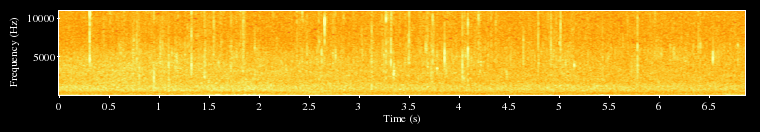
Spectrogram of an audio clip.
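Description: Water drops pattering: many scattered small ticks over a steady hiss, with a low steady rumble underneath.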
